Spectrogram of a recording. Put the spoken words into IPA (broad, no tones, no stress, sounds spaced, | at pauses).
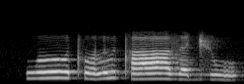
w ɤː tʰ ɤ l ɯ tʰ aː z ɛ d͡ʒ u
